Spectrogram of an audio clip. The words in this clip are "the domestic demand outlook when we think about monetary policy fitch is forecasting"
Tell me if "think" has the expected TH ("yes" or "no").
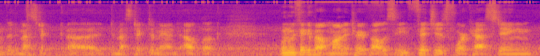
yes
